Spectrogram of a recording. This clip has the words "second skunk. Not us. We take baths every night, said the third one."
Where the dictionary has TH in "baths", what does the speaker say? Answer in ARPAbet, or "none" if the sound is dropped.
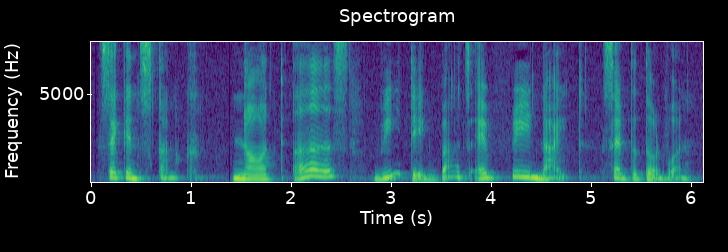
T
